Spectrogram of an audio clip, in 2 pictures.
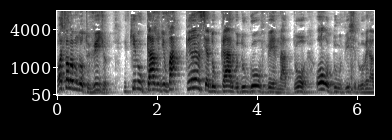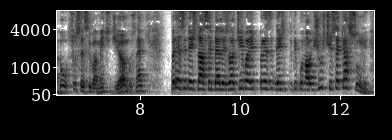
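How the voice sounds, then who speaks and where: A man's high voice at a moderate pace, with very wide pitch swings and audible room echo. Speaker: law teacher for police exam prep. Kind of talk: video lecture. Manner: casual, animated.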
